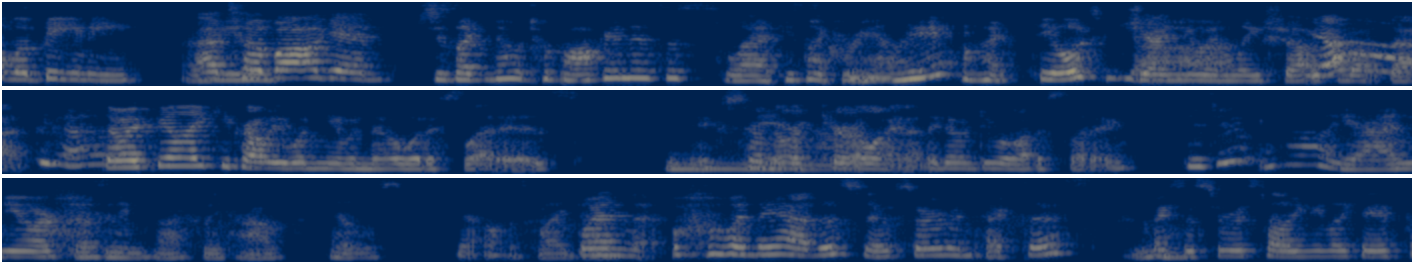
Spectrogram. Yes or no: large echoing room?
no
